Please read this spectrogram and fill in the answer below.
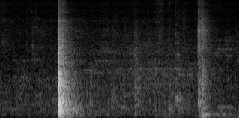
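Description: A sharp knock a little over half a second in, then a lighter knock near the end: hard objects, such as a bottle and a mug, being set down on kitchen surfaces.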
